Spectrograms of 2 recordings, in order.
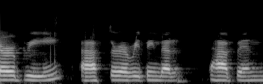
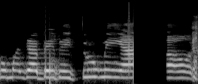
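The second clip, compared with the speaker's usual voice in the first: mock sobbing through tears, tearful and crying; 7 semitones higher than usual. Retelling what a crying partner said after being sent out: imitating someone crying. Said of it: "And so he's crying".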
